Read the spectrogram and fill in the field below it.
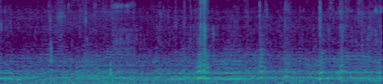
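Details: Inside an open hive on a sunny, slightly windy day, worker honey bees move about and buzz; a continuous low hum with a clear higher overtone, with a brief louder buzz around three seconds and soft crackles from bees moving near the microphone.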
